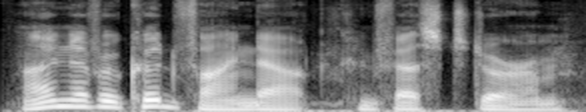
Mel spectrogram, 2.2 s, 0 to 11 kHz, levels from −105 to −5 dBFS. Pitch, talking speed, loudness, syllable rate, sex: 115 Hz, 190 wpm, -16 LUFS, 5.5 syllables/s, male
